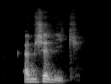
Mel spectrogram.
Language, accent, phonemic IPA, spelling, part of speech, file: French, France, /ab.ʒa.dik/, abjadique, adjective, LL-Q150 (fra)-abjadique.wav
- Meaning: abjadic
